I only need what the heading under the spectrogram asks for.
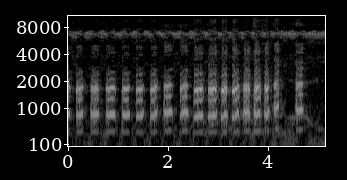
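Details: Female red junglefowl, a wild hen, calling to find a male: a fast run of about sixteen short, harsh clucking notes, roughly three per second, over a steady high insect-like whine throughout.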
